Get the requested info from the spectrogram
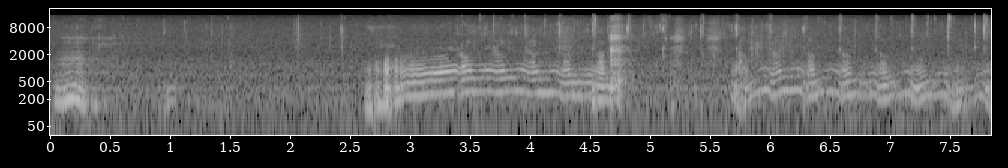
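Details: Pet cat from a funny animal compilation: a short call, then a drawn-out, wavering, harmonic yowl lasting about two seconds, followed by a bumpy series of shorter warbling yowls.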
